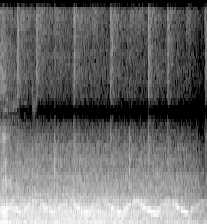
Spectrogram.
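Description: Police car siren in a fast yelp, its pitch sweeping up and down about three times a second over the rumble of cars on the road. It stops near the end.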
